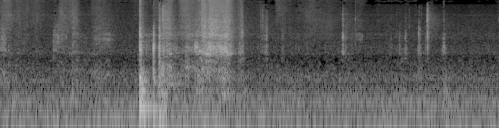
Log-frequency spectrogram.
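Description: A single sharp knock a little under two seconds in, followed by a brief scraping rustle and a few light clicks, over a steady low hum.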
